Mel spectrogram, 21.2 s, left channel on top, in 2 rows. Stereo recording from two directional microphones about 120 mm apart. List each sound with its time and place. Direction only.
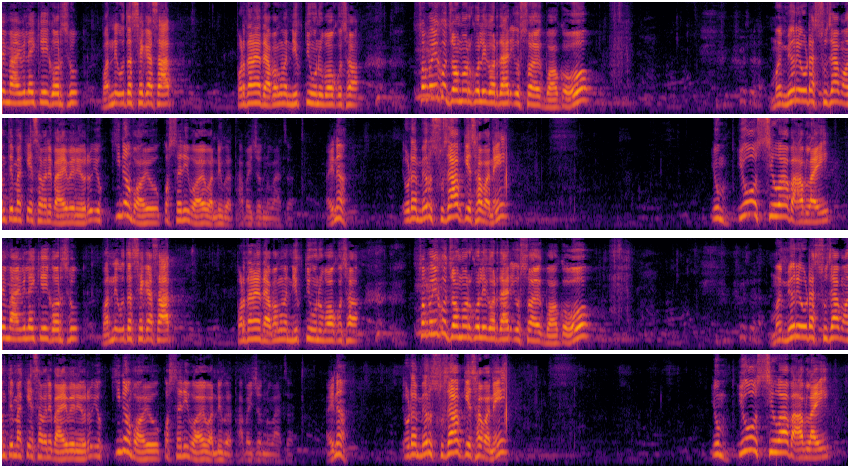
0.0 s a man's voice: 35° left (ahead or behind)
7.5 s a sound: centre (ahead or behind)
9.6 s a man's voice: 35° left (ahead or behind)
19.4 s a man's voice: 35° left (ahead or behind)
